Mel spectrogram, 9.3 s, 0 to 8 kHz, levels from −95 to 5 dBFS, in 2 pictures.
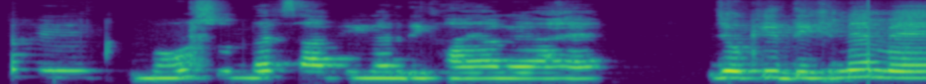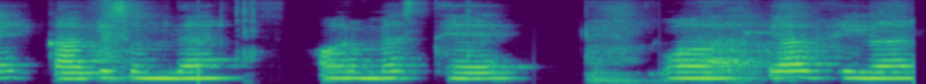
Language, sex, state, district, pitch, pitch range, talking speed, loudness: Hindi, female, Bihar, Jahanabad, 220 Hz, 215-235 Hz, 140 wpm, -17 LUFS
